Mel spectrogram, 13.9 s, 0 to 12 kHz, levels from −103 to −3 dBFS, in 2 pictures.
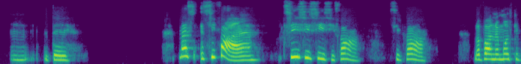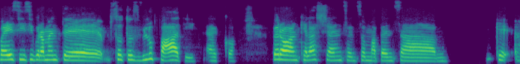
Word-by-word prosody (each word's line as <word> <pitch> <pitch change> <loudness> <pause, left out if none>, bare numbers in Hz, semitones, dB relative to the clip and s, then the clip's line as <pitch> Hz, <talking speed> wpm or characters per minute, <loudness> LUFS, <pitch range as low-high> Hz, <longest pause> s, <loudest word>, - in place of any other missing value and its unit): Mh. 230 0 -9 0.2
De 225 -3 +1 1.4
Ma 425 +2 +7
s 430 - -12
si 380 +6 +4
fa, 215 - +7
eh! 230 +1 -6 0.3
Si, 390 0 +6
si, 350 -2 +3
sì, 305 -2 +1
si 240 -2 -8
fa. 250 -5 -1 0.4
Si 260 - -9
fa. 245 -4 0 0.6
Lo 255 - -1
fanno 275 -1 +6
in 265 - 0
molti 275 0 -1
paesi 250 0 -1
sicuramente 225 -6 -2
sottosviluppati, 230 -6 -3
ecco. 190 -2 -15 0.4
Però, 260 -2 +2
anche 225 -1 -2
la 235 +2 -2
scienza, 215 -3 -10
insomma, 195 -1 -11
pensa 180 -3 -6 0.8
che - - -9
230 Hz, 125 wpm, -23 LUFS, 205-260 Hz, 1.4 s, Ma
